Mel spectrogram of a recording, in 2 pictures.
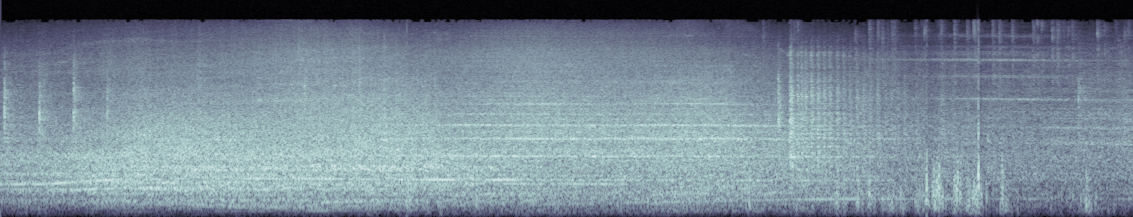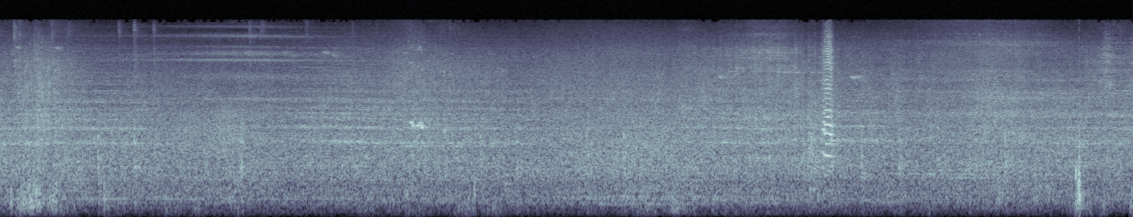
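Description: A train running through a station: a loud rumble with a faint steady whine that eases after about ten seconds, then a run of sharp knocks from the wheels over rail joints or points, settling to a quieter steady rolling noise with a couple of single clicks near the end.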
